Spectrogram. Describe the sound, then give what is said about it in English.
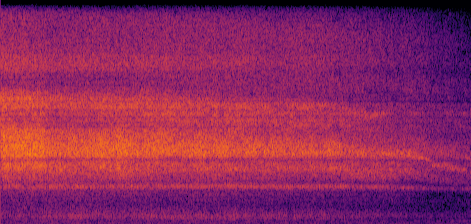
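Deep, slow breathing during a guided breathing exercise: one long, airy, hissing breath that holds steady and then gradually fades. “And again, inhale and exhale.”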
